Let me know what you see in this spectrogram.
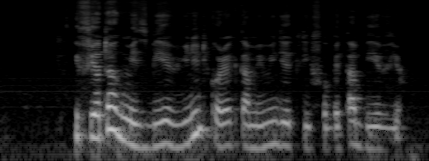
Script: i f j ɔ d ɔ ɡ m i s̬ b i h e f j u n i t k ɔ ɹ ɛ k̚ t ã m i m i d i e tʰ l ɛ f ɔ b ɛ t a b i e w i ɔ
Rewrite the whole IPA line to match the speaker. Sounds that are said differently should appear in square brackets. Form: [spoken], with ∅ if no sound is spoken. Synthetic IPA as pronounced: i f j ɔ d ɔ ɡ m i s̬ b i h e [v] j u n i [d] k ɔ ɹ ɛ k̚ t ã m i m i d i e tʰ l [i] f ɔ b ɛ t a b i e [v] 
